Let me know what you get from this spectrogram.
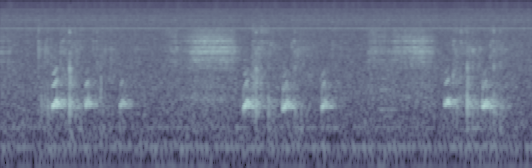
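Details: Roger, a dog, barking in his sleep: soft, muffled little woofs in short clusters of three, each cluster about two seconds apart, with hissy breathing sounds between them in a quiet room.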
